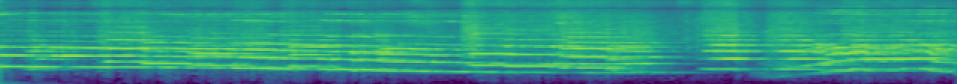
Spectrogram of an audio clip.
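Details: Pet dog howling along to a flute, a long sliding howl falling slowly in pitch, then rising again, mixed with sustained flute notes.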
